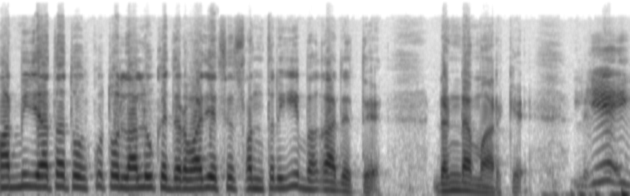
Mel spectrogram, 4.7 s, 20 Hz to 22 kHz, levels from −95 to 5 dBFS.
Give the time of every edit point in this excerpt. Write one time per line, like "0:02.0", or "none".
none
